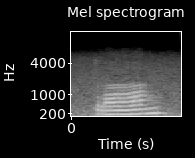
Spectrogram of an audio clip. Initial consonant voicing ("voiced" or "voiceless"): voiceless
